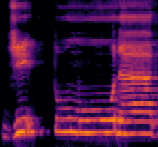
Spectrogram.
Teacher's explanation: جیم کو حمزہ ساکن کے ساتھ ملائیں گے تو جھٹکے کے ساتھ ادا کریں گے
